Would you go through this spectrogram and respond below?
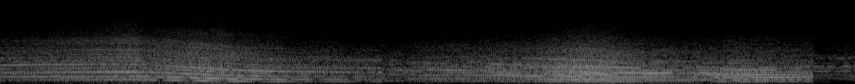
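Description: Race cars lapping Richmond in a racing video game, engines droning steadily and rising and falling in pitch as they rev through the turns, continuous and fairly close with no talk.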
